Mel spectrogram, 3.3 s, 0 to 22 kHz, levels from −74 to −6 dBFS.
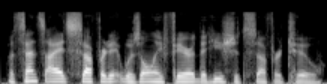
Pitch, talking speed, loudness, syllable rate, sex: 125 Hz, 255 wpm, -17 LUFS, 6.1 syllables/s, male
